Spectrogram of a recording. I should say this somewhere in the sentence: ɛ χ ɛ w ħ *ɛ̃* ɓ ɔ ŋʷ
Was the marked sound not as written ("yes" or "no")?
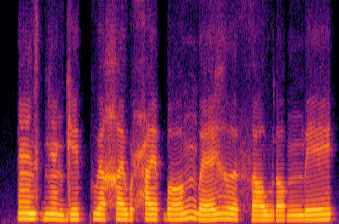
yes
